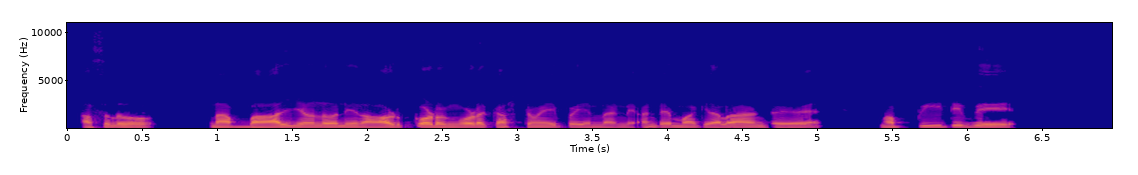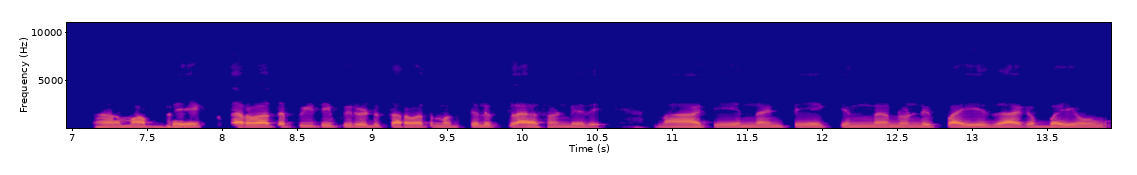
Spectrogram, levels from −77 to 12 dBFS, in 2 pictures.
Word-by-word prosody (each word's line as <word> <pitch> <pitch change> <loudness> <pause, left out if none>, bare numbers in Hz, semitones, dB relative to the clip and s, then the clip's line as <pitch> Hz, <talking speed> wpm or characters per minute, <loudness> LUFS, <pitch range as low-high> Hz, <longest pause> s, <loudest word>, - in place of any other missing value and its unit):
అసలు 130 -4 -1 0.6
నా 115 - +4 0.2
బాల్యంలో 140 +6 +4
నేను 120 -3 0
ఆడుకోవడం 140 +2 +3
కూడా 135 +1 +5
కష్టమైపోయిందండి. 105 -6 -4
అంటే - - -4
మాకు 115 -2 -2
ఎలా - - +2
అంటే 115 -5 -4 0.7
మా 120 - +2 0.2
పీటీ 150 +3 -3
పి 140 - 0 1.0
ఆ! - - +1 0.2
మా 130 - +5 0.2
బ్రేక్ 155 +5 +1 0.2
తర్వాత 140 0 +6
పీటీ 145 +1 -4
పీరియడు 135 -3 -2
తర్వాత, 120 0 +4
మాకు 145 -1 -3
తెలుగు 160 -1 -1
క్లాస్ 125 0 +4
ఉండేది. 105 -3 -4 0.5
నాకేందంటే 120 +1 -1 0.2
కింద 130 0 -4
నుండి 135 +3 -2
పైదాకా 125 +2 +3
భయం. 130 +2 +2
130 Hz, 130 wpm, -23 LUFS, 120-140 Hz, 1.0 s, తర్వాత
